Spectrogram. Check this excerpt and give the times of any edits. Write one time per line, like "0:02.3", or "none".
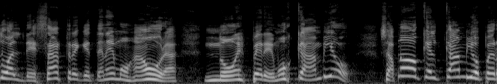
0:04.0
